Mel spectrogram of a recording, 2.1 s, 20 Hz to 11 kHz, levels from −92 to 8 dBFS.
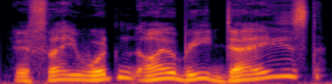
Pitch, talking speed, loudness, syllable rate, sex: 155 Hz, 175 wpm, -17 LUFS, 3.2 syllables/s, male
